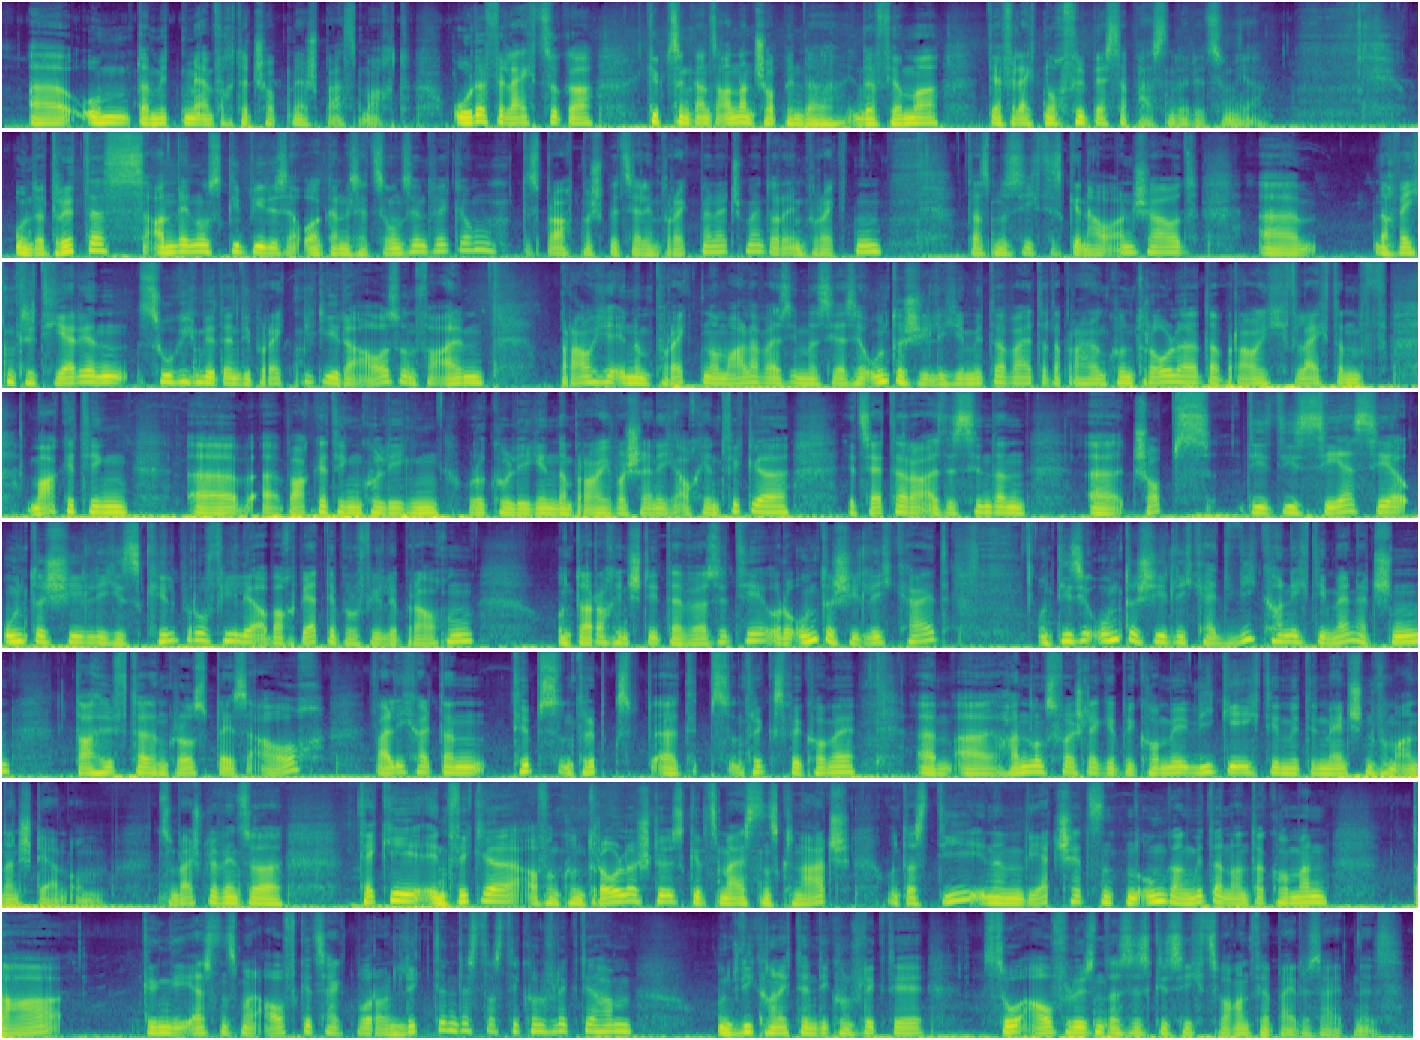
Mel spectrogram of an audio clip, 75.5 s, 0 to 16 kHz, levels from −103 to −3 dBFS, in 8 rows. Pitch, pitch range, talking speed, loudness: 110 Hz, 105-125 Hz, 175 wpm, -20 LUFS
